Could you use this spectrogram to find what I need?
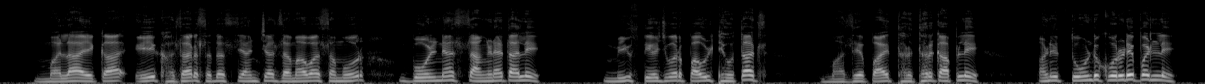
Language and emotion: Marathi, fearful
